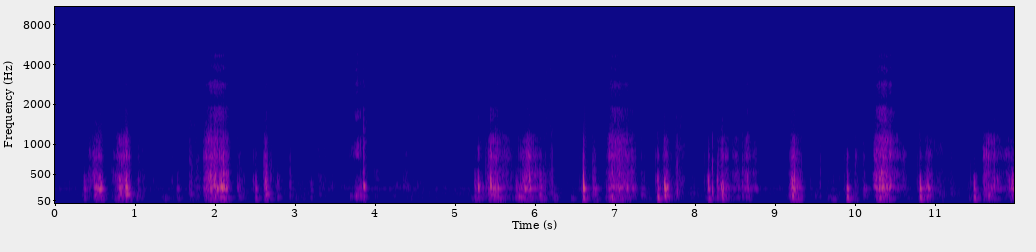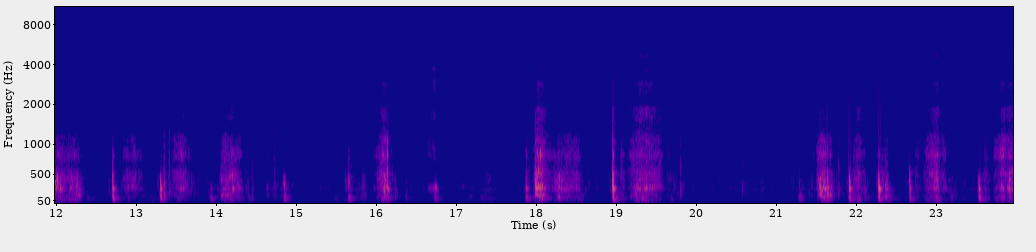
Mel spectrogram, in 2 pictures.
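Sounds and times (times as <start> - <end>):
pen nib scratching on paper: 0.4 - 2.8, 5.2 - 15.0, 15.6 - 19.8, 21.3 - 23.9.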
